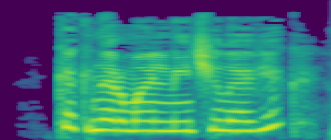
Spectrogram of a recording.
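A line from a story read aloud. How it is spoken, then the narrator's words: Laughing. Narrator (Russian): засмеялась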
